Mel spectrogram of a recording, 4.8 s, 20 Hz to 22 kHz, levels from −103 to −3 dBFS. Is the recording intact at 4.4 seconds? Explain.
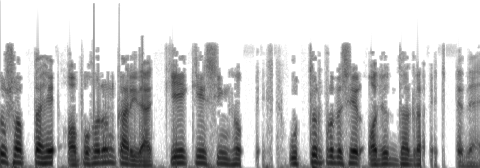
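No. From 4.20 to 4.66 s the sound breaks up with brief dips and warbles, and in the longest gap, about 120 ms, it drops to near silence within two frames before recovering weak or rough. These are lost AMR speech frames: corrupted frames failed their checks, so the AMR-WB decoder kept repeating the last good pitch and vocal tract settings at falling gain. Roughly 280 ms went missing across a 360 ms stretch, consistent with about fourteen 20 ms frames.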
